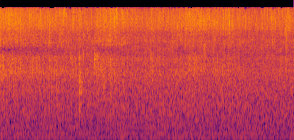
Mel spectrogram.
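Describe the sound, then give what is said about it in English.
Sweet potatoes sizzle as they fry in a pan, a steady, even crackling hiss that runs throughout with no voices. “So they've been going for about a minute now. I'm gonna take a spatula and just kind of rotate them around, kind of flip them over.”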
